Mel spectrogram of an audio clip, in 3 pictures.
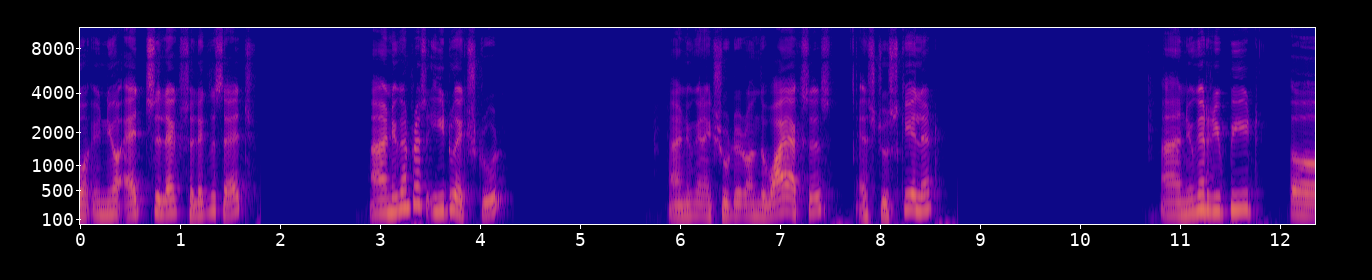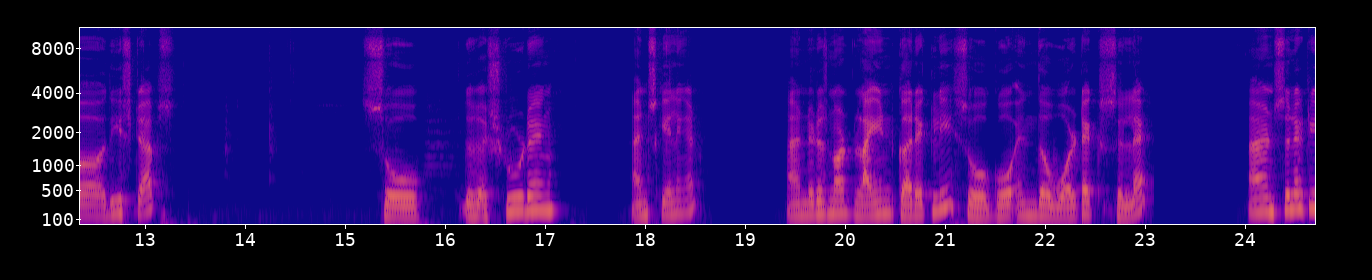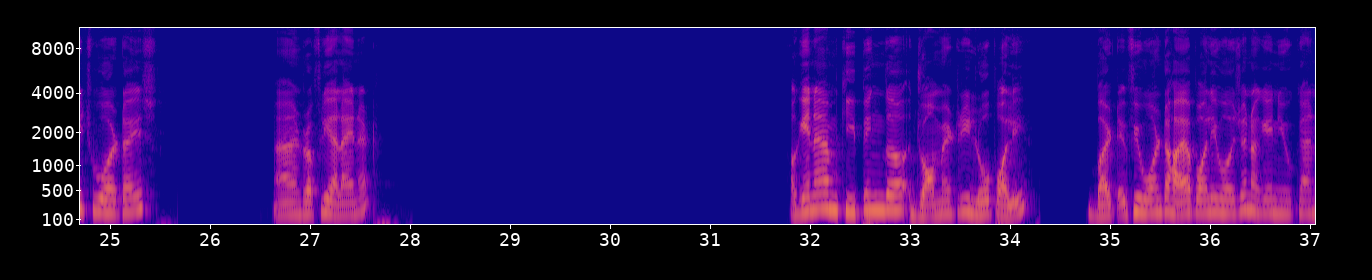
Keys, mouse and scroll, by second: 0.2 click, 1.1 right click, 2.9 e, 7.6 s, 8.9 e, 10.6 s, 13.5 e, 16.4 s, 17.8-18.2 scroll down 6, 18.2 shift+middle click, 18.6 scroll up 2, 18.9-19.2 scroll down 2, 19.2 scroll down 1, 19.3 scroll down 1, 19.7 shift+middle click, 21.7 click, 22.5 right click, 24.5 g, 25.6 shift+middle click, 26.6 right click, 26.9 g, 28.9 scroll down 3, 29.0 scroll up 1, 29.3 shift+middle click, 30.1 right click, 30.3 g, 31.7 right click, 31.9 g, 33.7 scroll down 3, 33.8-34.5 scroll down 3, 34.1 shift+middle click, 34.3 shift+scroll up 1, 34.5 scroll down 1, 35.1 shift+middle click, 35.9 right click, 36.0 g.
